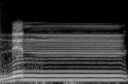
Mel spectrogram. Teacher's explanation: in the case of noon, we will press the tip of the tongue at the roof for 2 seconds. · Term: gunna of noon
